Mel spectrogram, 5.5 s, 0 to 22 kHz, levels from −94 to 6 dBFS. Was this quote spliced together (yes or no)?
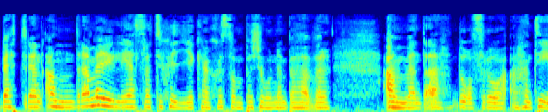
no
